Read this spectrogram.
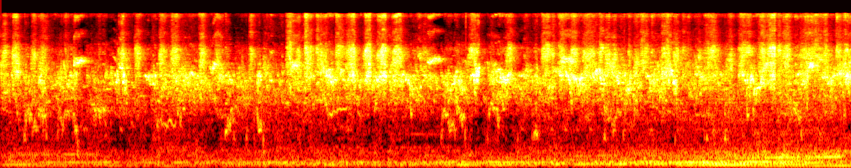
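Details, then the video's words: Several budgies keep up busy, overlapping chirps and warbled chatter, high and constant, with a faint low hum underneath. "Budgies Birds talking sound Birds chirping sounds"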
